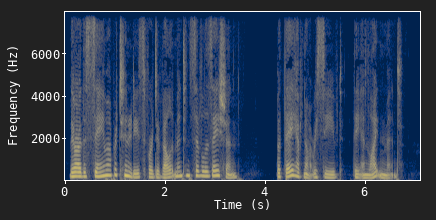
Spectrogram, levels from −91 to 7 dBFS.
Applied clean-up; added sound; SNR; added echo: none; none; none; none.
